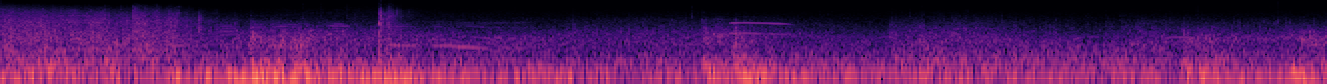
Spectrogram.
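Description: Naval cannon fire from warships in the Napoleon Total War strategy game, a continuous rumble of heavy booms and distant blasts layered into a low roar, with someone talking over it.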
